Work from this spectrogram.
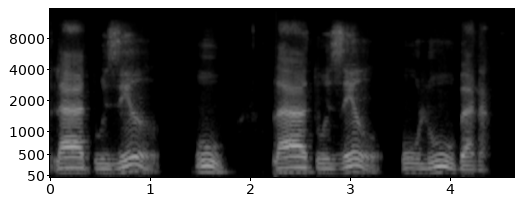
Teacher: Walaupun ghain sama qaf tinjauannya sebenarnya dekat ya. Ghain kan di ujung tenggorokan, qaf itu di pangkal lisan.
